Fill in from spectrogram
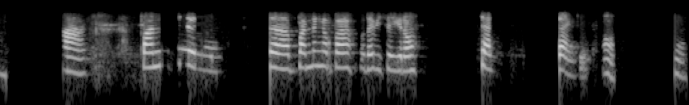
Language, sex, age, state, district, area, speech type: Tamil, female, 45-60, Tamil Nadu, Tiruchirappalli, rural, conversation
